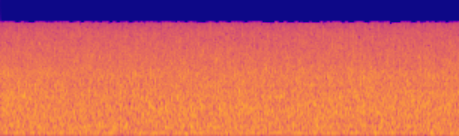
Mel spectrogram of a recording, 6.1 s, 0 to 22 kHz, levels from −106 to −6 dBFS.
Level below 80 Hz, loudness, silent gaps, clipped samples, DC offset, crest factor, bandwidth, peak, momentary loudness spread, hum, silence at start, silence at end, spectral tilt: -48 dBFS; -20 LUFS; none; under 0.1%; under 0.1%; 14 dB; 11.5 kHz; -8 dBFS; 1 LU; none; 0 s; 0 s; -2.5 dB/octave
